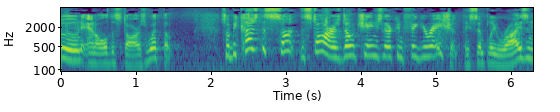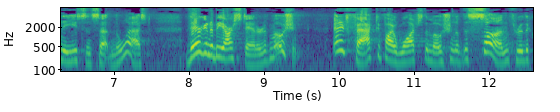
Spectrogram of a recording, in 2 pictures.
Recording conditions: large echoing room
